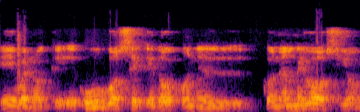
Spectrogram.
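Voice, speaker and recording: A man talks very slowly, his voice fairly high. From Argentina, Paraná (Entre Ríos). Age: 60s. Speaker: ham radio operator. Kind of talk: radio interview.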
